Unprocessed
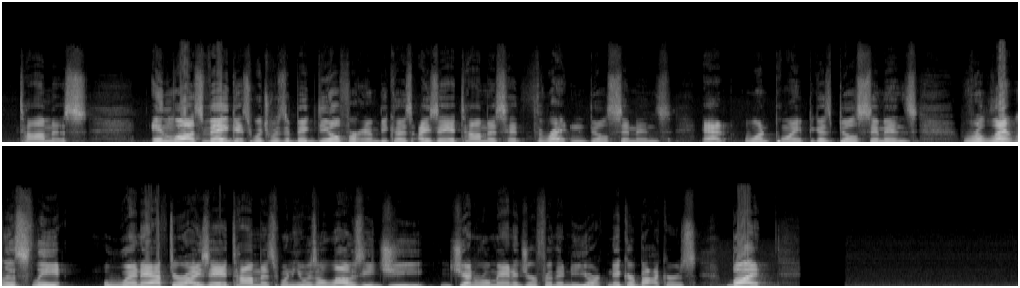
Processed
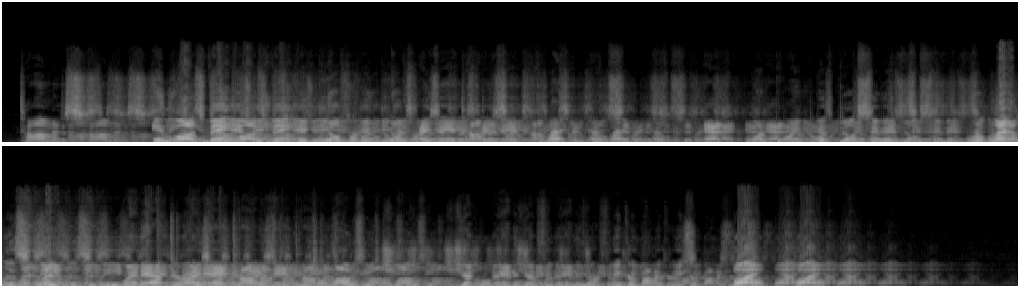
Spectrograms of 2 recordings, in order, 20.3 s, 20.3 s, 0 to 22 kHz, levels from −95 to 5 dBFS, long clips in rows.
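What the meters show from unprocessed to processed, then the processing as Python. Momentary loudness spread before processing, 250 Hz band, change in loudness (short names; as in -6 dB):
15 LU, -6.0 dB, -6.5 dB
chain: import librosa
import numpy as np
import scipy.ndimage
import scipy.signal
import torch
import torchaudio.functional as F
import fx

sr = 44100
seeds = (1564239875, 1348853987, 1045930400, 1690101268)

y = fx.reverse_delay_fb(x, sr, ms=205, feedback_pct=60, wet_db=-8.5)
y = fx.high_shelf(y, sr, hz=9000.0, db=6.5)
y = fx.doubler(y, sr, ms=20.0, db=-7)
y = y + 10.0 ** (-5.0 / 20.0) * np.pad(y, (int(623 * sr / 1000.0), 0))[:len(y)]
y = y * 10.0 ** (-9.0 / 20.0)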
